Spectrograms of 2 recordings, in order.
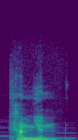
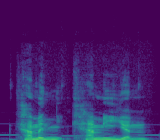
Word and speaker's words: Kamiyan: Kamyan. No. Kamiyan. It's like communion, right?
